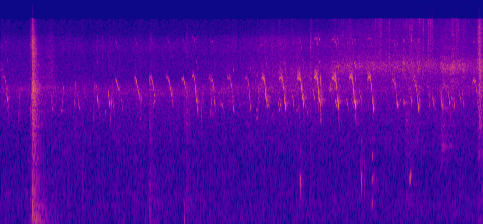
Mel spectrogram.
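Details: Free-range baby chickens forage near the coop with their mother hen before dusk. They give a steady stream of high, thin, downward-slurred peeps, many overlapping. One sharp thump sounds near the start.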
